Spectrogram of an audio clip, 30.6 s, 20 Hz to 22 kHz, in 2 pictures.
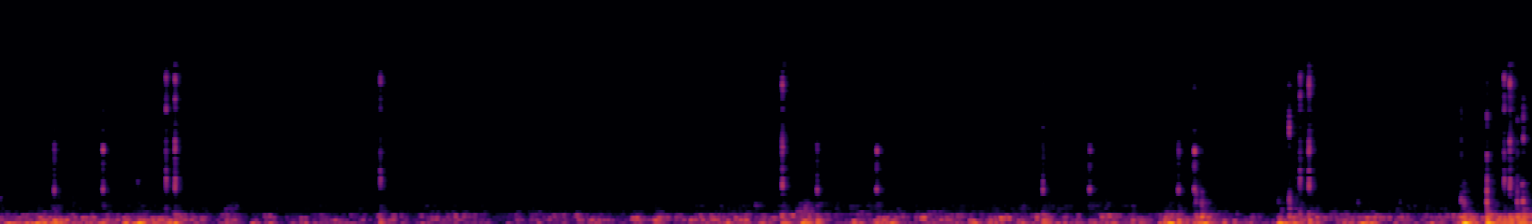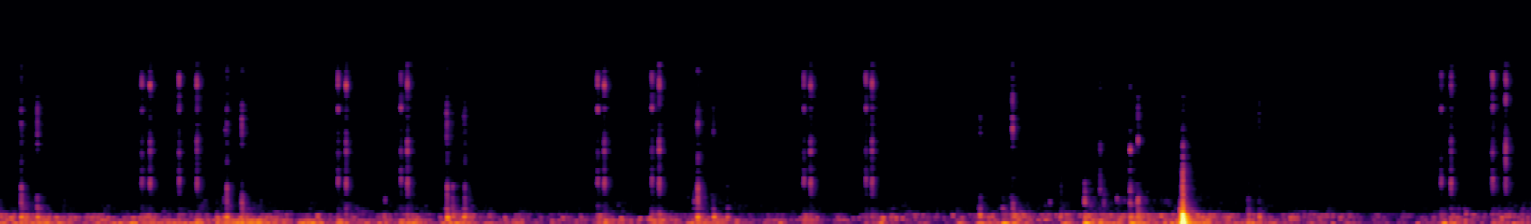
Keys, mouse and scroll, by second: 0.6 middle click, 1.4 2, 1.7 click, 3.8-7.1 drag, 8.2-11.4 middle drag, 11.4-11.8 scroll down 2, 11.8-12.9 shift+middle drag, 12.9 1, 13.0 click, 15.1 shift+drag, 15.5 g, 17.1 click, 17.5 g, 19.4 drag, 19.8 g, 21.9 click, 22.2 g, 24.0 drag, 25.4 KP_7, 26.0-26.4 scroll up 2, 26.4-27.8 shift+middle drag, 27.8 g, 30.3 click.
